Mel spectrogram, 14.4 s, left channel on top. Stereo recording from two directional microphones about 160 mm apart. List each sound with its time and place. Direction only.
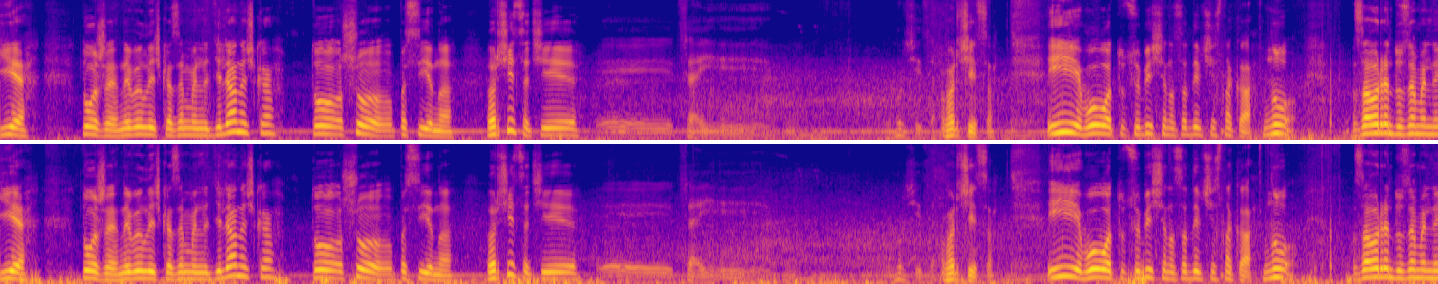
0.0 s speech: 5° left (ahead or behind); by 5.8 s 25° left (ahead or behind)
9.4 s speech: 20° left (ahead or behind)
10.4 s speech: 35° left (ahead or behind)
10.8 s speech: centre (ahead or behind)
13.5 s speech: 25° left (ahead or behind)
